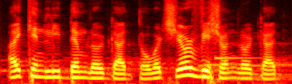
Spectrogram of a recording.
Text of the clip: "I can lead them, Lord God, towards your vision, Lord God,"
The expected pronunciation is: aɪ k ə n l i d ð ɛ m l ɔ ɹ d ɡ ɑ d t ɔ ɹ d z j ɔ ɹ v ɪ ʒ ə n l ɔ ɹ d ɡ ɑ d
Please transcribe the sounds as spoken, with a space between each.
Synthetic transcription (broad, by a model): aɪ k ə n l i d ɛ m l ɔ ɹ d ɡ ɑ d t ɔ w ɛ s j ɔ ɹ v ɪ ʃ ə n l ɔ ɹ d ɡ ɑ d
